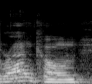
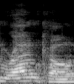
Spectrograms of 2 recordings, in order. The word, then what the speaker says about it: Roncone: You know, our former lead pastor, Gene Roncone, he's like my podcast hero.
